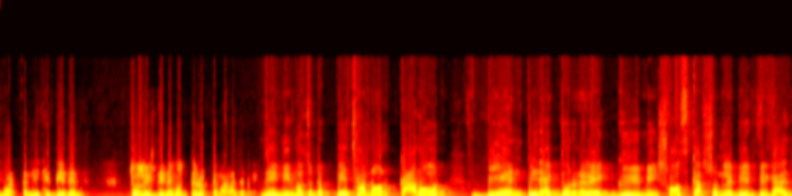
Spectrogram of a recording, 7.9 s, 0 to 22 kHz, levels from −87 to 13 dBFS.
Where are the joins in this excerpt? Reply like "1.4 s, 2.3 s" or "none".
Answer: 2.5 s

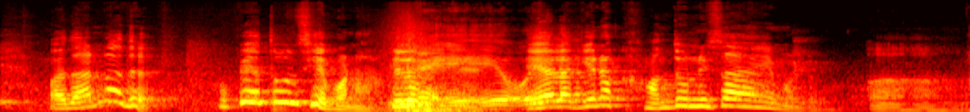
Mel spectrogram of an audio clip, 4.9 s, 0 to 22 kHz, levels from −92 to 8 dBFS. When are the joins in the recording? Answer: 1.8 s

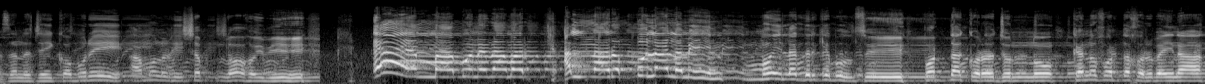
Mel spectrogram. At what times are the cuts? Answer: 3.2 s

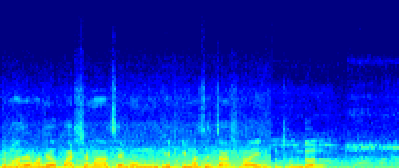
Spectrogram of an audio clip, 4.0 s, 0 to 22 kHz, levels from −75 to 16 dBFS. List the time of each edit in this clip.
2.7 s

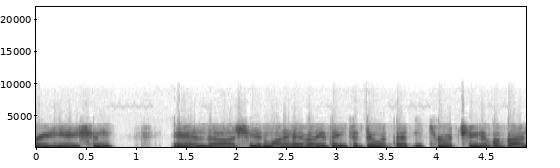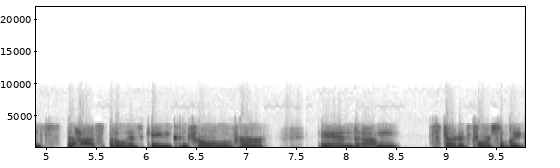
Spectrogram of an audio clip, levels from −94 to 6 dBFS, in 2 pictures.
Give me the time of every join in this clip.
5.6 s

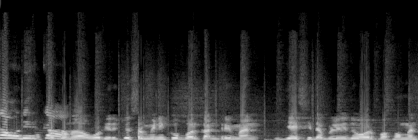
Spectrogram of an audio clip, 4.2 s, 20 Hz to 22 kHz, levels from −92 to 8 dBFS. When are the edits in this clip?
1.4 s

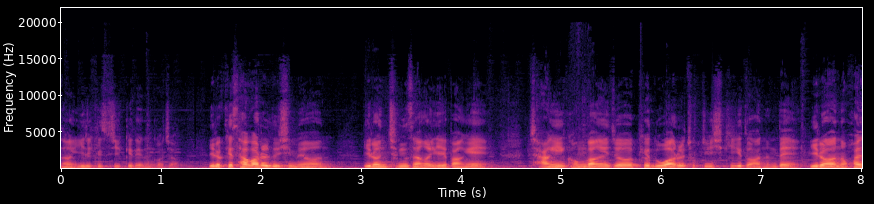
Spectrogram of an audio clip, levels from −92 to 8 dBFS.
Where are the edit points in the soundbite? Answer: 5.8 s

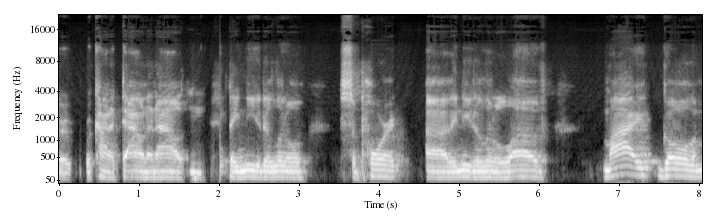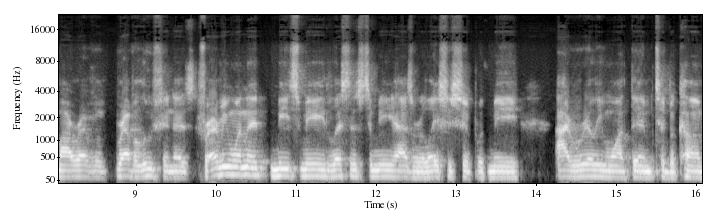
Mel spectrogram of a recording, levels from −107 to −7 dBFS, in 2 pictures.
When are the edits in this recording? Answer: 2.1 s, 9.7 s

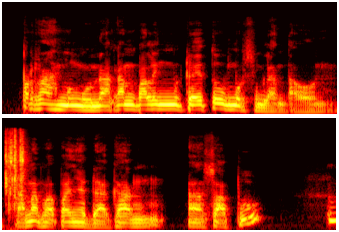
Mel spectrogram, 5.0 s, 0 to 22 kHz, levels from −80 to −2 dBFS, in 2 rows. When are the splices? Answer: 2.5 s

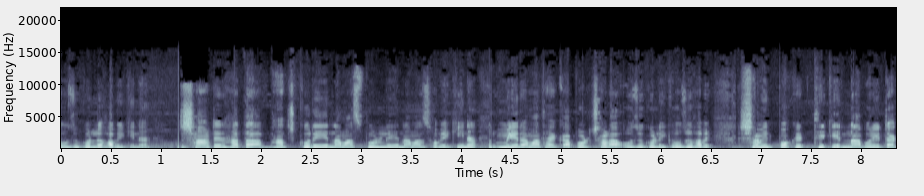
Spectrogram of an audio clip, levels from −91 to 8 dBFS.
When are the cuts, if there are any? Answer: 1.2 s, 4.3 s, 6.7 s

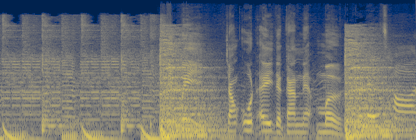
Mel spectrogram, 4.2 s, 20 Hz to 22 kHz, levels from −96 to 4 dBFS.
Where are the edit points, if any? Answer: 1.3 s

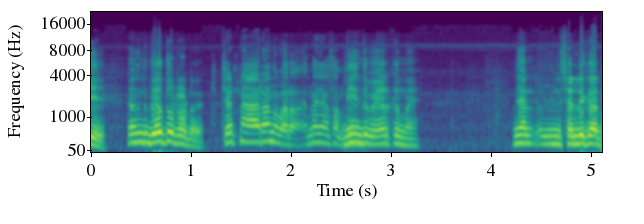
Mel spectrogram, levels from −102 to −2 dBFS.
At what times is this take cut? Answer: none

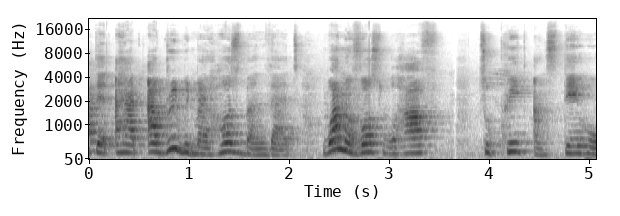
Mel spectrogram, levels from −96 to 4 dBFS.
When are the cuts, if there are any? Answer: none

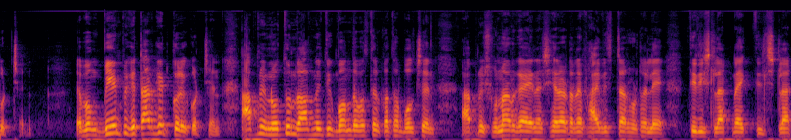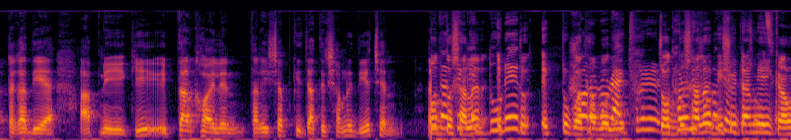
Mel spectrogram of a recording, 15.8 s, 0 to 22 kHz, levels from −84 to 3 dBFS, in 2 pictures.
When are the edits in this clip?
12.2 s

